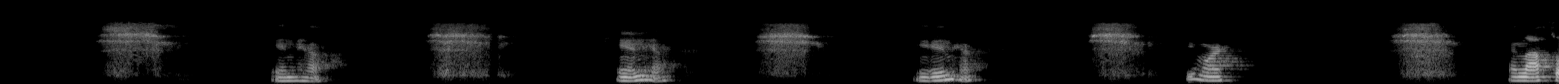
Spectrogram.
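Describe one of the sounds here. A woman breathes out sharply and audibly at a steady rhythm.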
